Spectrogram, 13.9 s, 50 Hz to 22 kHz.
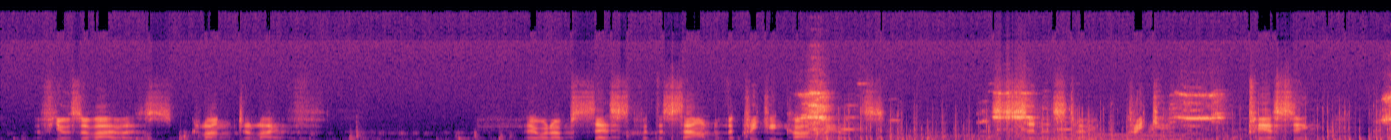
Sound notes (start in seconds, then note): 8.6 cart wheels creaking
